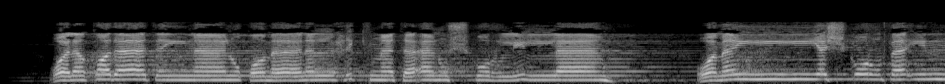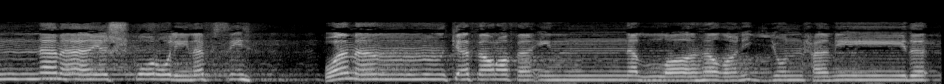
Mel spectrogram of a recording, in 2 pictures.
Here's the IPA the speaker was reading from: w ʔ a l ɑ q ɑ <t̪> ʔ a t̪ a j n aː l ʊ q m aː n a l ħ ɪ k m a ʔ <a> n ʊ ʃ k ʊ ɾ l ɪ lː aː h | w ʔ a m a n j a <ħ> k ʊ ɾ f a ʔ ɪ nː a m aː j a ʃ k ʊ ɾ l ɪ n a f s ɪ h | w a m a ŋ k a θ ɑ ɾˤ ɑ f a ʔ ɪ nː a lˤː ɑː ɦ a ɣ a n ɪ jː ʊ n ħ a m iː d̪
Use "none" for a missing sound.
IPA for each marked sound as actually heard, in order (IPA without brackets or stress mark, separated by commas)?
d̪, a, ʃ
